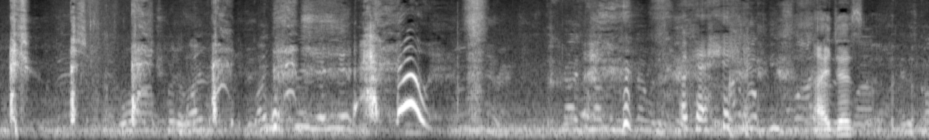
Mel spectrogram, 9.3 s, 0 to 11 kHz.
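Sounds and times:
person sneezing: 0:00.0 - 0:01.6
speech: 0:00.1 - 0:05.0, 0:05.6 - 0:09.2
laughter: 0:05.5 - 0:08.1.

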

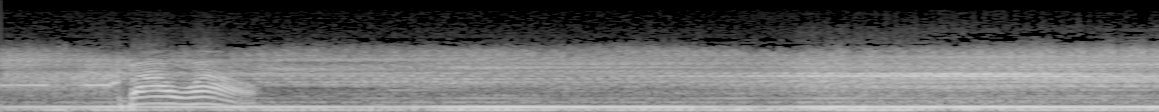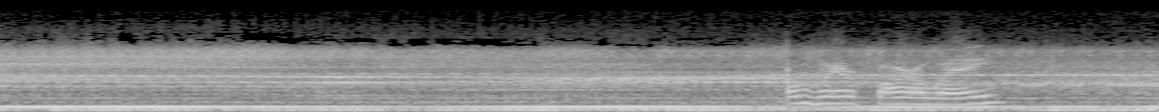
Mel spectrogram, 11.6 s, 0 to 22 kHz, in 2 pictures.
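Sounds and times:
buzzing static hum of a heartbeat relayed as a radio signal: 0:00.0 - 0:11.5
droning tones: 0:00.0 - 0:11.5
speech: 0:00.6 - 0:01.4, 0:09.7 - 0:10.9.

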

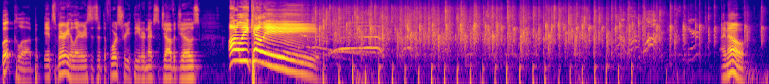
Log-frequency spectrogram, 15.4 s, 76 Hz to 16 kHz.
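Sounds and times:
speech: 0:00.0 - 0:06.9, 0:14.5 - 0:15.0
person cheering: 0:04.6 - 0:08.6
audience applauding for an improviser: 0:05.7 - 0:15.3.

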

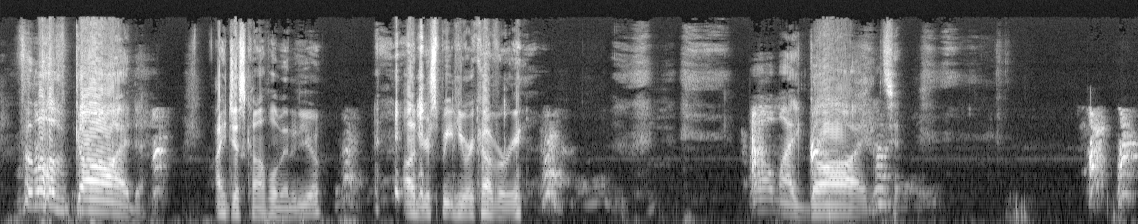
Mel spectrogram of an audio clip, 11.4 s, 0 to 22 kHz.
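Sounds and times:
low sound: 0:00.0 - 0:11.3
speech: 0:00.2 - 0:01.6, 0:02.2 - 0:05.4, 0:07.6 - 0:09.3
dog barking: 0:01.5 - 0:01.7, 0:10.8 - 0:11.3
laughter: 0:03.7 - 0:05.2.

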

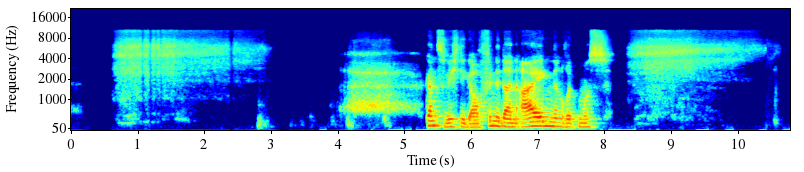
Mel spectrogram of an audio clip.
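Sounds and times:
deep breathing in and out: 0:00.0 - 0:03.2, 0:04.0 - 0:05.3, 0:08.3 - 0:10.7
speech: 0:05.3 - 0:08.1.

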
